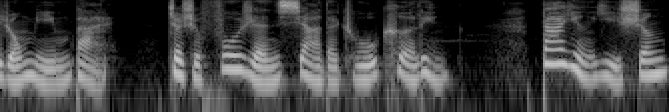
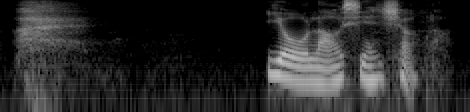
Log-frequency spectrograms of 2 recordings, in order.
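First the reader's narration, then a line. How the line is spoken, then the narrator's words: Listless sigh. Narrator (Chinese): 夫人早已无精打采，叹口气道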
